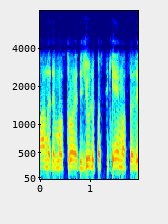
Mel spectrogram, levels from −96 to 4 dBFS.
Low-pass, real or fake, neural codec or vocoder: 7.2 kHz; real; none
